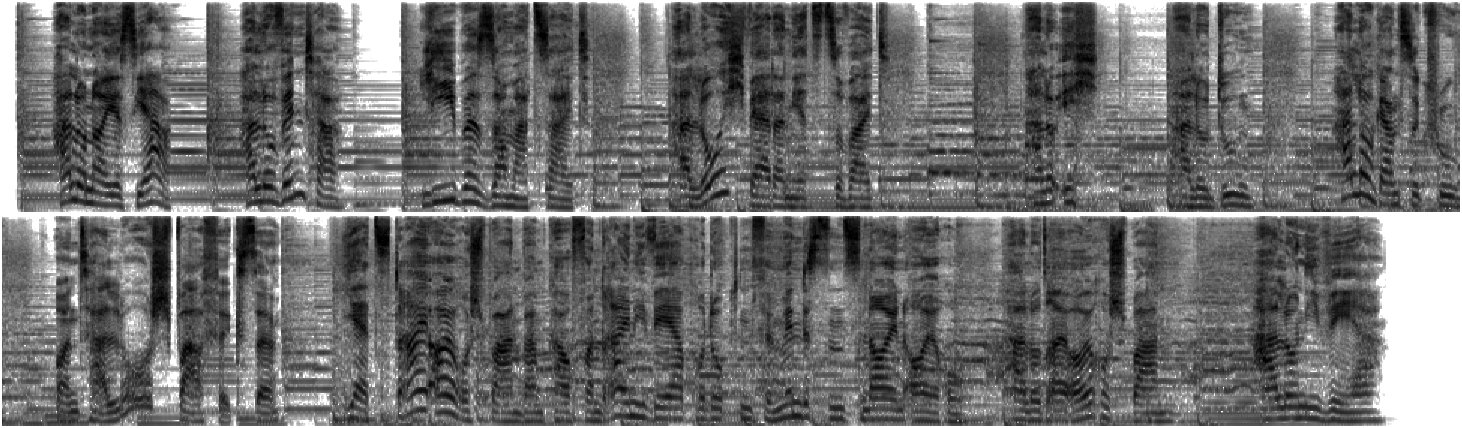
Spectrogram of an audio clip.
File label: spot; nivea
